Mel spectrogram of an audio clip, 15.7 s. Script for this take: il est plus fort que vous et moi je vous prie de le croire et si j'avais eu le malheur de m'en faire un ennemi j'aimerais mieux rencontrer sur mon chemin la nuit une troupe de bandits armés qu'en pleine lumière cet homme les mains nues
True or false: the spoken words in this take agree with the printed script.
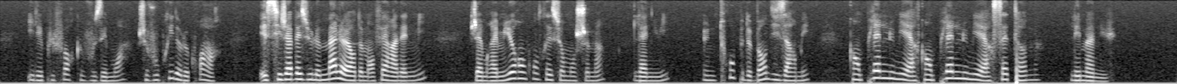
false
